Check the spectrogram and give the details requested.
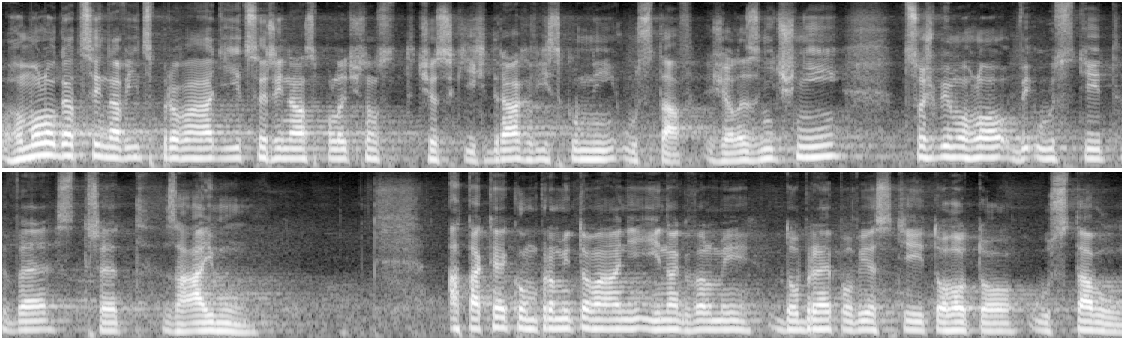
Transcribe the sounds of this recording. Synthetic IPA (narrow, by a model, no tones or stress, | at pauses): ɦo̞molo̞ɡat͡sɪnaviːt͡spɾo̞vaːɟiːt͡sɛrɪnaːspo̞lɛt͡ʃno̞st̪t͡ʃɛskiːɣd̪ɾaxviːskumniːʔuːst̪afʒɛlɛzɲɪt͡ʃɲiːt͡soʒbɪmo̞ɦlo̞vɪʔuːscɪt̪vɛst̪r̝̥ɛt̪zaːjmuː | ʔat̪akɛːko̞mpɾo̞mɪt̪o̞vaːɲiːjɪnaɡvɛlmɪdo̞bɾɛːpo̞vjɛscɪt̪o̞ɦot̪o̞ʔuːst̪avu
